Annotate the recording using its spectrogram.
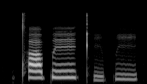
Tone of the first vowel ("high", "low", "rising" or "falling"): high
